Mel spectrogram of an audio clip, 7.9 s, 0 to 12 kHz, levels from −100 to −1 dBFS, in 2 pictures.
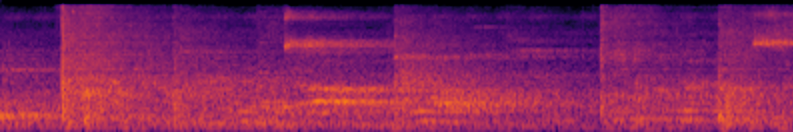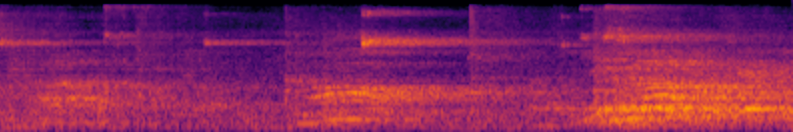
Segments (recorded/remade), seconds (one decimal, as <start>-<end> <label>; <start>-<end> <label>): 0.0-0.4 recorded; 0.4-0.9 remade; 0.9-3.1 recorded; 3.1-5.0 remade; 5.0-7.9 recorded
